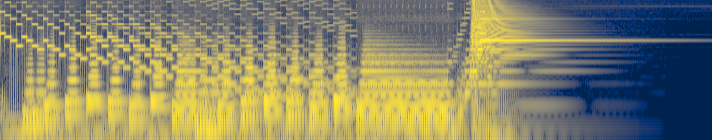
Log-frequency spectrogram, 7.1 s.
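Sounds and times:
OPL2 synthesized fanfare: 0.0s - 5.6s.

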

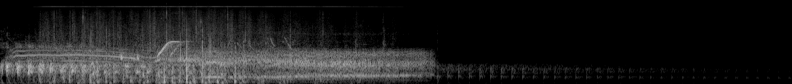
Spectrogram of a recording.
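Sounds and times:
bird flying across to the other side: 0.0s - 4.4s.

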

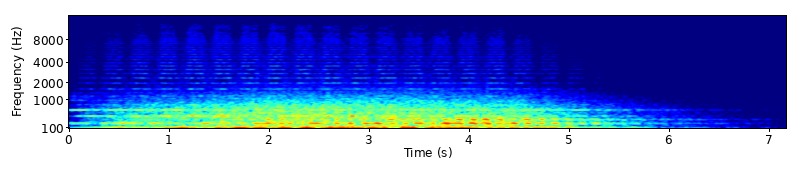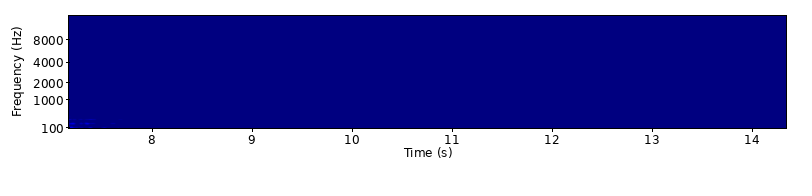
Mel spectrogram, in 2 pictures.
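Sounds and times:
transition end sound: 0.0s - 6.4s.

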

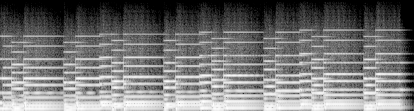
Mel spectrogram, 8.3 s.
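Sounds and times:
organ music: 0.0s - 7.6s.

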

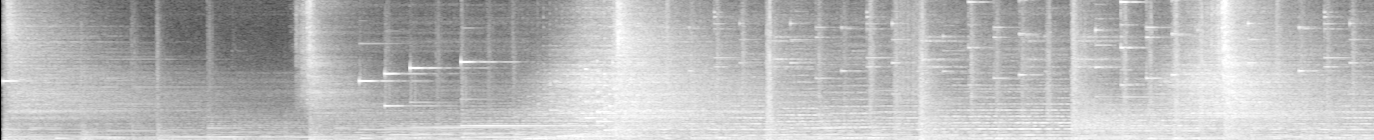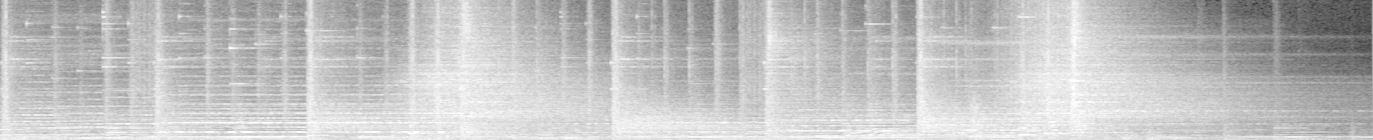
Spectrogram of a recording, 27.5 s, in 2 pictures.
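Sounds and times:
ice dungeon background game music: 0.1s - 27.4s.

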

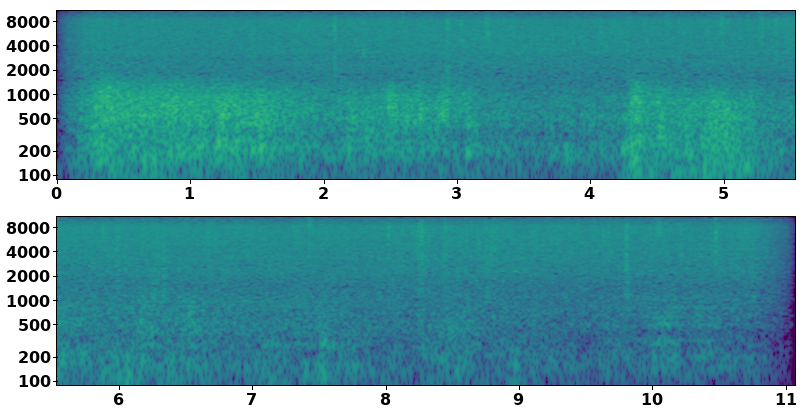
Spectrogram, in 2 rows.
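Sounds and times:
thunder: 0.0s - 10.8s.

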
